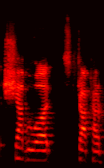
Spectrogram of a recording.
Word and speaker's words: Shavuot: Shove it, Shavuot. Stop trying to pronounce our holidays.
